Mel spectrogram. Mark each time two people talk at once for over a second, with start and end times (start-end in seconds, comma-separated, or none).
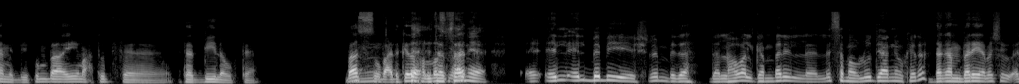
3.5-4.8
